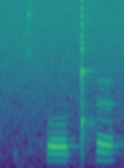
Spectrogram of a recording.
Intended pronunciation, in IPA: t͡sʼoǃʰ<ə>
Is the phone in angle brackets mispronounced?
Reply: no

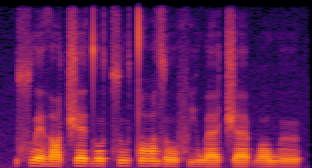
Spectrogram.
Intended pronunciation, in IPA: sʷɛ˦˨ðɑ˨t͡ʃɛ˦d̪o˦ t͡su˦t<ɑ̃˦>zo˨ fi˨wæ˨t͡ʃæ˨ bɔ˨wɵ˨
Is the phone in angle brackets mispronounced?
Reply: no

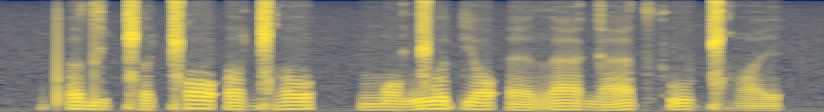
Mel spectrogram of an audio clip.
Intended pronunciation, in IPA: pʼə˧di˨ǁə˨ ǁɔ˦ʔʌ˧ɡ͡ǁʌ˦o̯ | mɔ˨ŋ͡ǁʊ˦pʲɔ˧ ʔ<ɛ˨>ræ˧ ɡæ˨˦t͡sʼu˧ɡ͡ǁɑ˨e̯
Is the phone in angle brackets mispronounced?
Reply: no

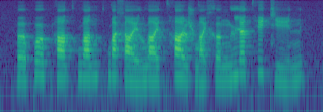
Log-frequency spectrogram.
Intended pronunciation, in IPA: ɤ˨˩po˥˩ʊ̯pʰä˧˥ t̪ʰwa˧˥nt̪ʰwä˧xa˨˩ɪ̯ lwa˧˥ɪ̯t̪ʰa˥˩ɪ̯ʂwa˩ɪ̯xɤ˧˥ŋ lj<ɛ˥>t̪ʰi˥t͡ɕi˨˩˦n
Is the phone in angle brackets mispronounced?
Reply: no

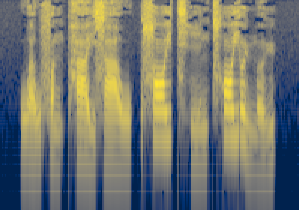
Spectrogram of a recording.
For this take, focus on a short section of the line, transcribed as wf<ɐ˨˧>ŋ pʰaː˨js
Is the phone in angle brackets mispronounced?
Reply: no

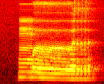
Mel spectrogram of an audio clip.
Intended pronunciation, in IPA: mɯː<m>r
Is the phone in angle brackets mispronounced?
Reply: yes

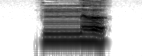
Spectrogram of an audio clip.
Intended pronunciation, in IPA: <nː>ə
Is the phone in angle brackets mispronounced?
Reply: no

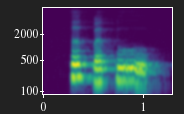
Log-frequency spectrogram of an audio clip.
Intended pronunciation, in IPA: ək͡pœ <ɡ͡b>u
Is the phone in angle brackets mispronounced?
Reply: yes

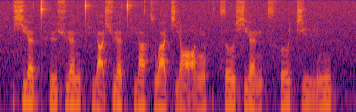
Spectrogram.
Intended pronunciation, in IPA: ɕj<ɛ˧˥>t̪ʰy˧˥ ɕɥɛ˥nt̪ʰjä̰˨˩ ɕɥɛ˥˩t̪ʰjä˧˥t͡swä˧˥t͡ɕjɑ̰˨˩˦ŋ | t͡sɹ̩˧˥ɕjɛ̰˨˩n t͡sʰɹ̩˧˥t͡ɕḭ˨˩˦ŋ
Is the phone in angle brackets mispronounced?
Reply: yes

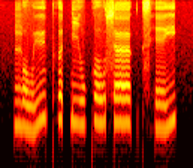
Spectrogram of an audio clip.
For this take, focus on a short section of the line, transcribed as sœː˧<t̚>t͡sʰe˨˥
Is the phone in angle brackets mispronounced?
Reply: yes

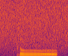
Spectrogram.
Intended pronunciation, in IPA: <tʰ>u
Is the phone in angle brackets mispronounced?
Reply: yes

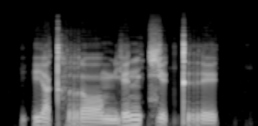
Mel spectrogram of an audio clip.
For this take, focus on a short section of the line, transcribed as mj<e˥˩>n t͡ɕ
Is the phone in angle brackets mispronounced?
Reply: no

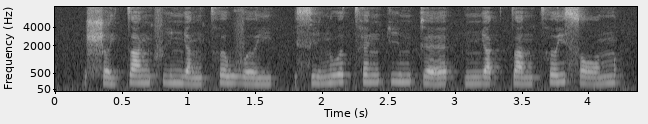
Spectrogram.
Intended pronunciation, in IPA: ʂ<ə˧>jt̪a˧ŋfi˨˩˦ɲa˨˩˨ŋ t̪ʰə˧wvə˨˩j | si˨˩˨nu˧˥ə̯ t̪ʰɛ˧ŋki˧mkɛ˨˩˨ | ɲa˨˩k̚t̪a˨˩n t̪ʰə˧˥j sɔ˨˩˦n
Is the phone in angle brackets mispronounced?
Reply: yes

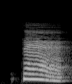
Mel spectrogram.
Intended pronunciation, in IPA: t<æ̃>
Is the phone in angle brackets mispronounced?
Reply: no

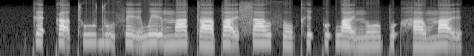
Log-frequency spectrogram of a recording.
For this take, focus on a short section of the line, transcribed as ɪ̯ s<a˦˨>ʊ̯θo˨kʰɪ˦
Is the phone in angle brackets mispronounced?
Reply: yes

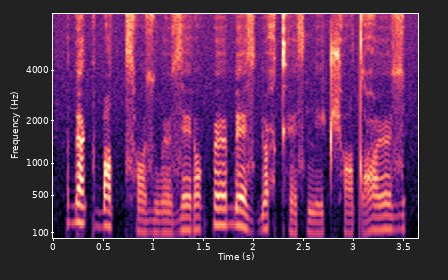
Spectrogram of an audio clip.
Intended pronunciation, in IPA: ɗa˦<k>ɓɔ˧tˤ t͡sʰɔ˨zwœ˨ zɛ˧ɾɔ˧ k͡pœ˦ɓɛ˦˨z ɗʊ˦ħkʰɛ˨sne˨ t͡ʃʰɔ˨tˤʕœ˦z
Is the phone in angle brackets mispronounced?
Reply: no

